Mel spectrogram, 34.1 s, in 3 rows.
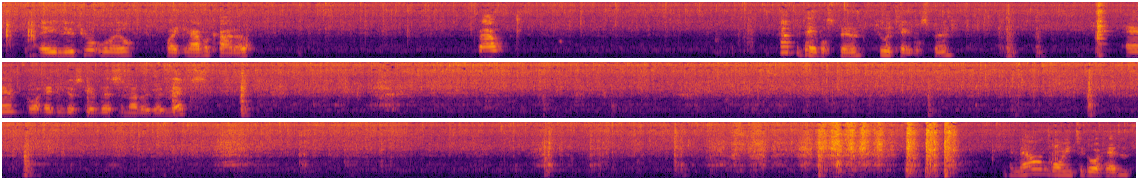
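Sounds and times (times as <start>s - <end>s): potatoes sizzling in a pan: 0.0s - 34.0s
stirring and scraping: 28.0s - 32.1s.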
